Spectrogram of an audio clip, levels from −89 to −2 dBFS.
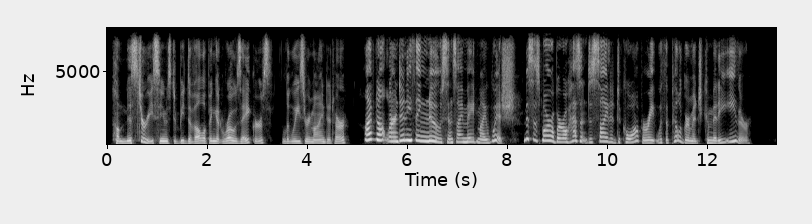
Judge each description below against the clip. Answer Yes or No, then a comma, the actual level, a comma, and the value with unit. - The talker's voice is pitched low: No, high, 220 Hz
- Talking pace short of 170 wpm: Yes, average, 150 wpm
